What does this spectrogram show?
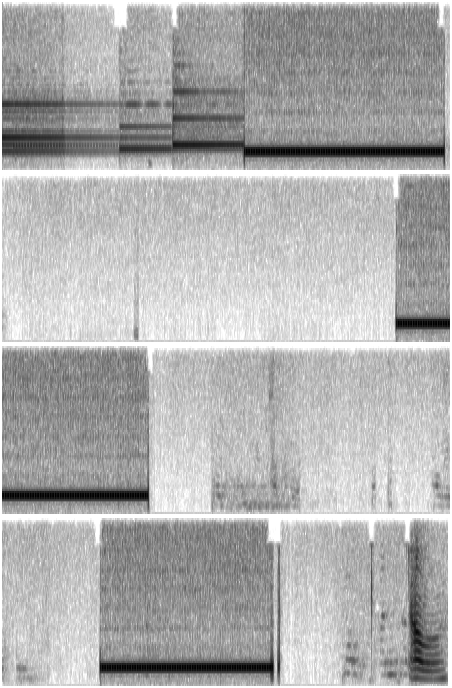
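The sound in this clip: Telephone line tone while a call is put through to a company's finance director: a brief stepped tonal melody, then three long, even, loud ringback tones spaced by quiet gaps with faint clicks and noises.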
